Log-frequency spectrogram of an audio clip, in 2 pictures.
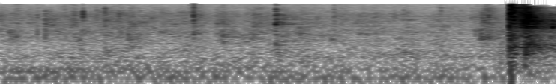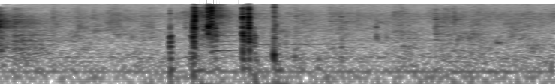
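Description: Benjamin Woods Walker precharged pneumatic airgun firing once, a short sharp report about three and a half seconds in. A quick run of several sharp clicks follows about a second and a half later.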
